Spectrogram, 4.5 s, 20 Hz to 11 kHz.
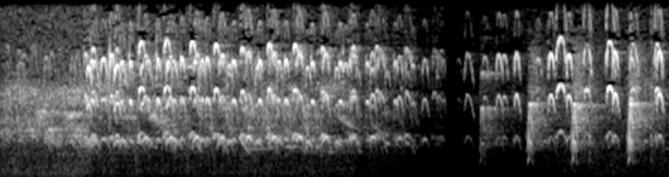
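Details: Great spotted woodpecker young being fed in the nest by a breeding pair at Mønsted Kalkgruber on 30 May 2020; shrill, rapid chattering fills the first three seconds, breaks off abruptly, then returns as a few sharp separate notes.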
